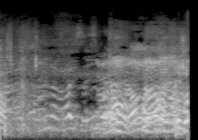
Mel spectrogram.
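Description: Voices of several people talking over one another, with no firework bang.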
